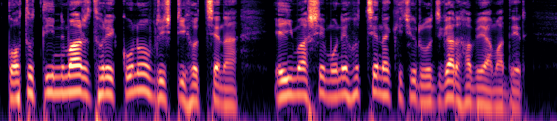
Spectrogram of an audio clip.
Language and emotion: Bengali, sad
